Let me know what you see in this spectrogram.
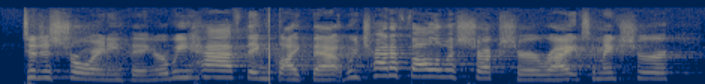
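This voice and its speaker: She speaks in a raised, projected voice. This woman's pitch is high. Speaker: pastor. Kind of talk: sermon. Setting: church service with congregation. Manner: loud; conversational, interactive with audience.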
